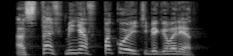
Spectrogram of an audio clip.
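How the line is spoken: Yelling. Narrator (Russian): Заорал Гарри

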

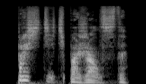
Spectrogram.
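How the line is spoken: Hissing. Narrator (Russian): прошипела Гермиона

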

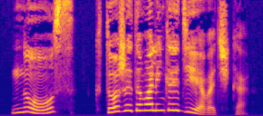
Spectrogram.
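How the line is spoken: Cheerful chirping. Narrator (Russian): Весело прощебетала мисс Трэмбл

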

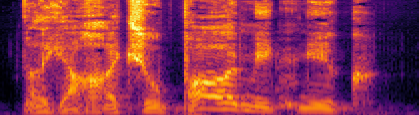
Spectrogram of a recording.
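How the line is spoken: Angry growl. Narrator (Russian): зло рыкнул Норберт

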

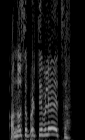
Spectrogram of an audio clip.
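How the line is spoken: Shouting over humming machine. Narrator (Russian): закричал Том, когда его магнетизатор начал гудеть, как разъяренный шершень

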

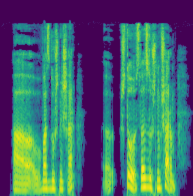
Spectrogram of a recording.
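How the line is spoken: Composed inquiry. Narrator (Russian): поинтересовалась Джумба, на удивление быстро овладев собой

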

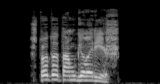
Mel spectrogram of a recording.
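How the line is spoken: Aunt barking through door. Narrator (Russian): рявкнула тетя из-за двери

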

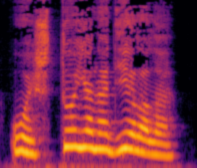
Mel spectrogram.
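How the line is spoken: Horrified exclamation. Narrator (Russian): в ужасе воскликнула Элли

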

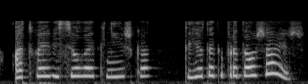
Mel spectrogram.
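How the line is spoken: Slightly trembling question. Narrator (Russian): спросила Поллианна слегка дрожащим голосом

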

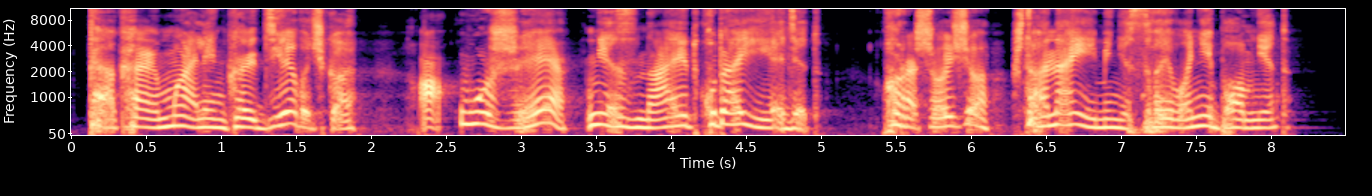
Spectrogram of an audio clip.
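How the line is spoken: Gentleman grumbling. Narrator (Russian): Джентльмен, сидевший напротив Алисы, проворчал

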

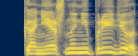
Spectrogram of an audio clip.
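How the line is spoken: Exclaimed. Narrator (Russian): воскликнул Ромка

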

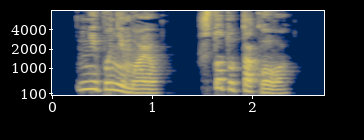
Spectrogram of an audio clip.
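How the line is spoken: Indignant. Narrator (Russian): возмущенно передернула плечами Синицына

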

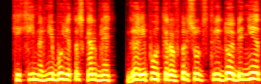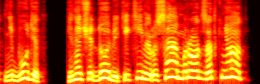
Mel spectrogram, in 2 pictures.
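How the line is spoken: Thin-voiced exclamation. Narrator (Russian): тонким голоском воскликнул Добби

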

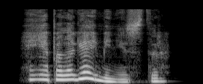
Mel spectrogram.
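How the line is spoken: Silky voice from behind. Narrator (Russian): шелковым голоском сказала из-за его спины Амбридж

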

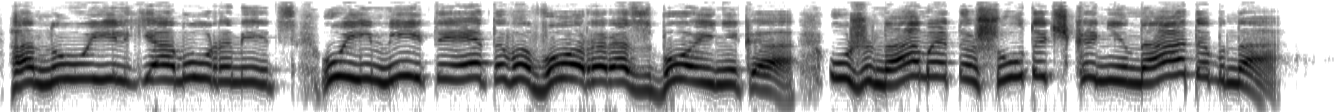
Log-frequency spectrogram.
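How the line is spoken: Shout. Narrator (Russian): закричал князь Красносолнышко

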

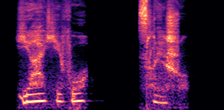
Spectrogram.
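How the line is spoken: Whisper. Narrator (Russian): прошептала она

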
